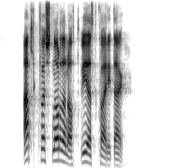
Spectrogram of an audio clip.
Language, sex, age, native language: Icelandic, male, 30-39, Icelandic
